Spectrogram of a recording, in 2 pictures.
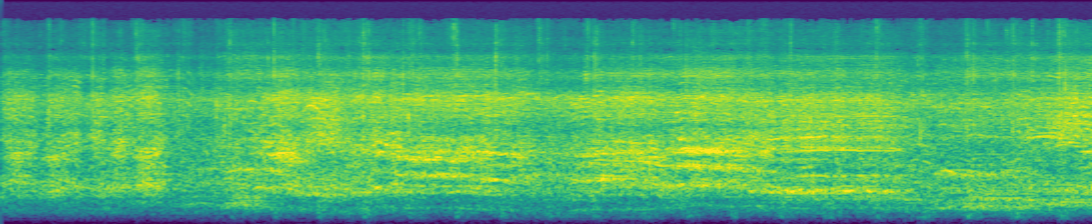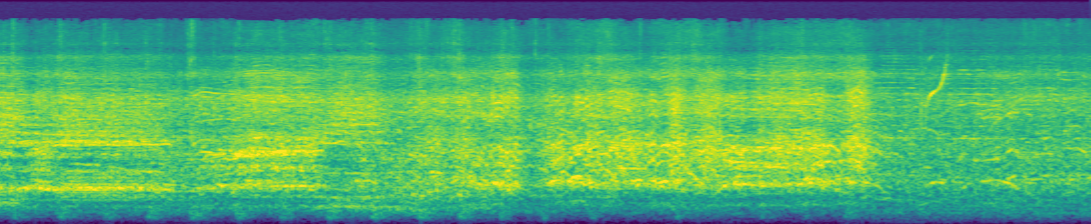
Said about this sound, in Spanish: y con esa algarabía que se escucha al fondo, esa alegría que se respiraba por las calles de Barcelona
